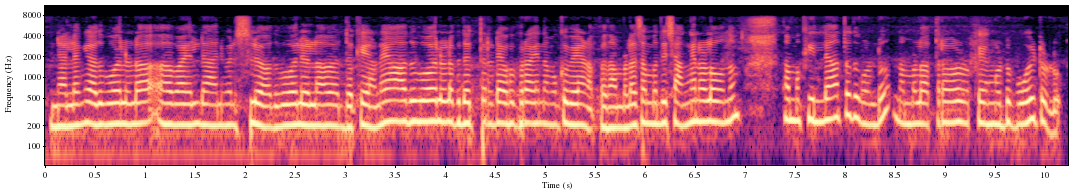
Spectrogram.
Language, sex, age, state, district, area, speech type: Malayalam, female, 45-60, Kerala, Alappuzha, urban, spontaneous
